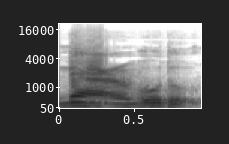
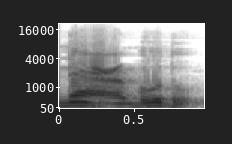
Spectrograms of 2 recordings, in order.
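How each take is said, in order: The two takes are said the same way.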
